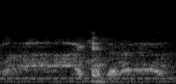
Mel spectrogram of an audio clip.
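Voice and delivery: breathy, hushed mutter under the breath; softly muttered complaint; frustrated whisper. Retold or imitated. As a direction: whisper it in defeat. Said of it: "I was like".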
